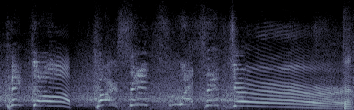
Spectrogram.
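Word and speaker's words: Schwesinger: It is Swissinger for whatever reason cuz I know somebody who's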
